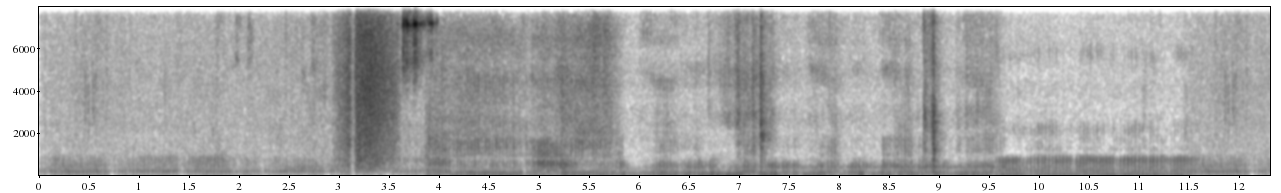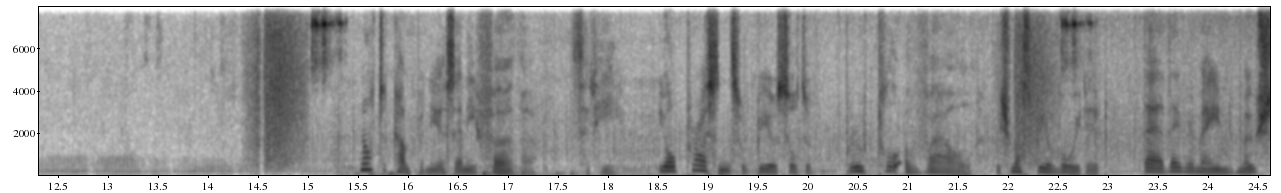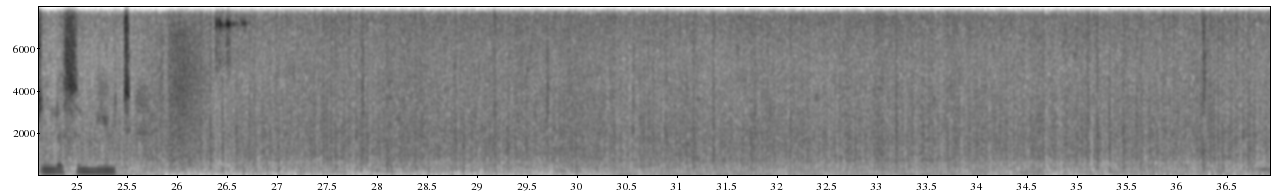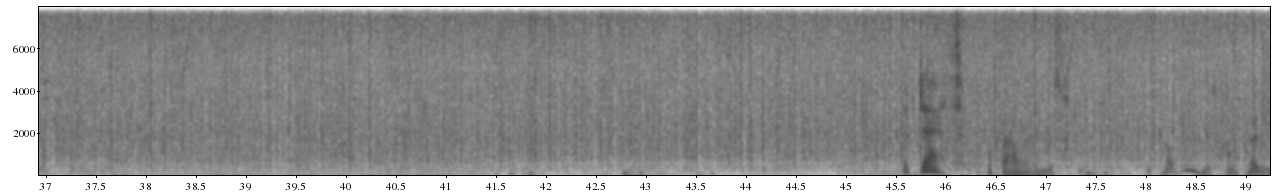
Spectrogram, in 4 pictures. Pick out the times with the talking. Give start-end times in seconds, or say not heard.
15.5-25.7, 45.5-49.2.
